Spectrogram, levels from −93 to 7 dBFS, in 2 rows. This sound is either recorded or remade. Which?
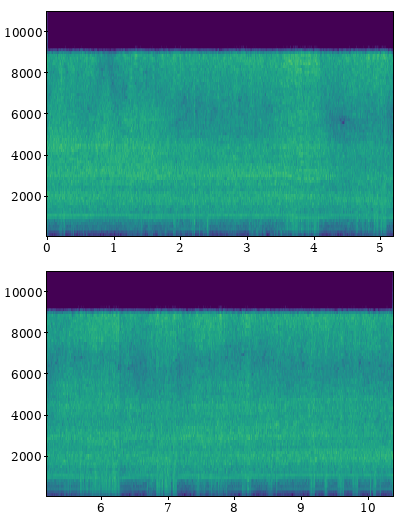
recorded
